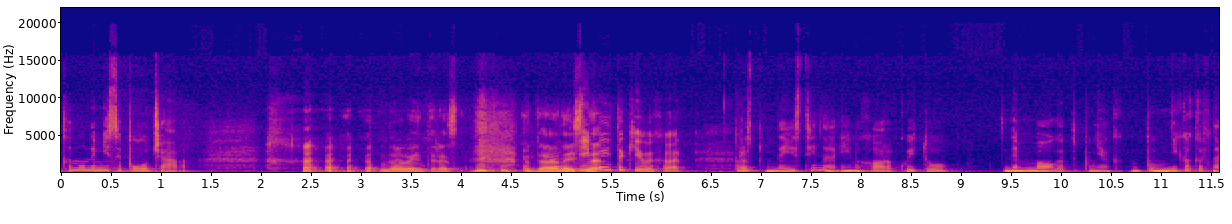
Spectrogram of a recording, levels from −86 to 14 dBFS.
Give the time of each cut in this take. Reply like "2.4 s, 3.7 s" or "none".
6.7 s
